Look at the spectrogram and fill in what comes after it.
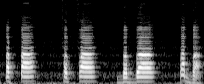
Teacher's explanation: ਪ ਬੁੱਲ ਭਾਵ ਹੁੰਦਾ ਹੈ ਉੱਪਰਲਾ ਬੁੱਲ ਹੇਠਲੇ ਬੁੱਲ ਦੇ ਨਾਲ ਜਦੋਂ ਟਕਰਾਉਂਦਾ, ਹਵਾ ਇੱਕੋ ਦਮ ਮੂੰਹ ਵਿੱਚੋਂ ਬਾਹਰ ਨਿਕਲਦੀ ਹੈ, ਤਾਂ ਉਸ ਸਮੇਂ ਜਿਸ ਧੁਨੀ ਦਾ ਉਚਾਰਨ ਕੀਤਾ ਜਾਂਦਾ ਹੈ ਉਸ ਨੂੰ ਅਸੀਂ ਦੋ ਹੋਂਠੀ ਵਿਅੰਜਨ ਆਖਦੇ ਹਾਂ।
